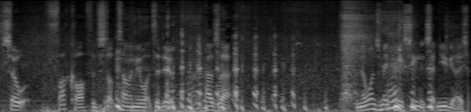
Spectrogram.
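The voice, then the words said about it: British accent. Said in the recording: “Why does it sound so much classier with that accent? ... A good British”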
